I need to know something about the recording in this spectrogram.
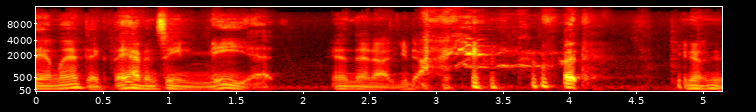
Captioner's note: laughs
